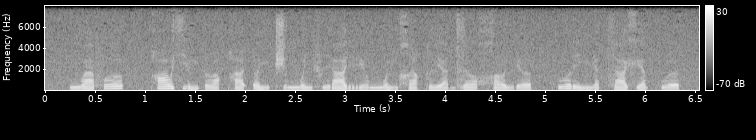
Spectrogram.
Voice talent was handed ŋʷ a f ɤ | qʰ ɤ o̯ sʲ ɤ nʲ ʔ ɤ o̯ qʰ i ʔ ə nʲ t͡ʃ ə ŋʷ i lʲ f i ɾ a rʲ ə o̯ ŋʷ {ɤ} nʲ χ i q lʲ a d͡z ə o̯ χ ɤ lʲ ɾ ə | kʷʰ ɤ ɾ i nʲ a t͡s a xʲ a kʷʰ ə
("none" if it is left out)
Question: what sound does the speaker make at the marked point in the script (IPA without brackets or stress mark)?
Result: ɤ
